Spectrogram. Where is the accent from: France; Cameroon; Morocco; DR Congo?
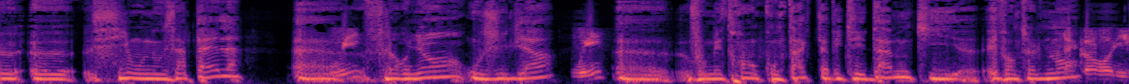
France; Paris, Île-de-France; Bah, bien sûr, je suis parisien.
